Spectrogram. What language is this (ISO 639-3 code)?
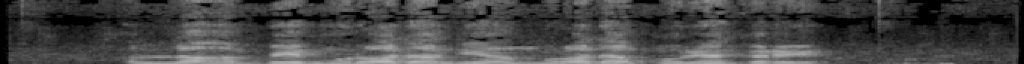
skr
